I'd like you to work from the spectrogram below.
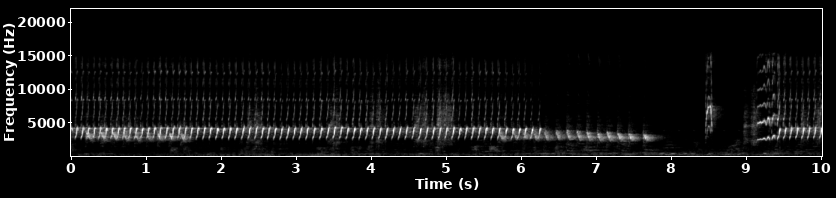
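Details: Black-winged myna singing vigorously in long bursts, its natural voice: a steady, very rapid string of bright high chirps held for nearly eight seconds, easing and dropping in pitch, a pause, then a sharp upward note and fresh chirping.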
